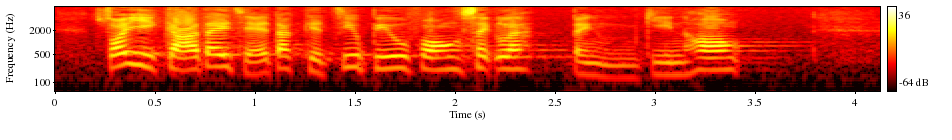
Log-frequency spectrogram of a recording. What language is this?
Cantonese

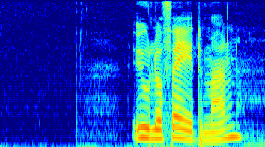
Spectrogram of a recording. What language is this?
Swedish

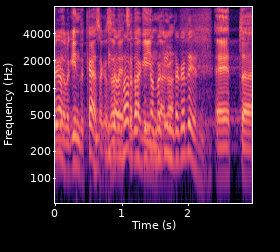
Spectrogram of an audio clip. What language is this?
Estonian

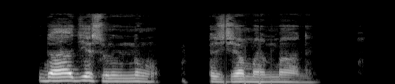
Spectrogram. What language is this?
Dagbani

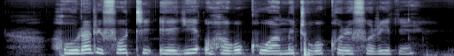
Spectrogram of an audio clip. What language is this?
Kikuyu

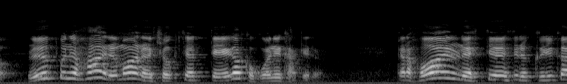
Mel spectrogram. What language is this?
Japanese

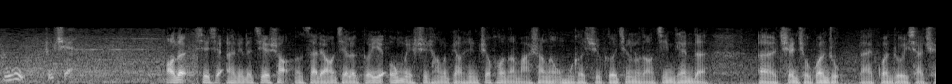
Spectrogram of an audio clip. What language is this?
Chinese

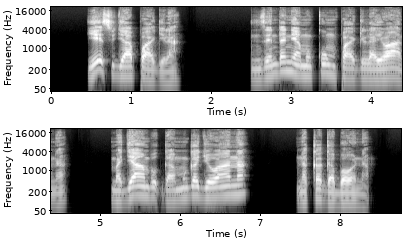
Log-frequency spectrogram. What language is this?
Matengo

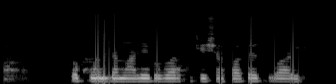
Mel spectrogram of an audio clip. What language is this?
Pashto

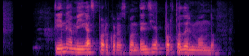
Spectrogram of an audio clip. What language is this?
Spanish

